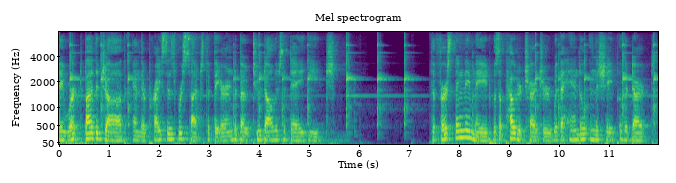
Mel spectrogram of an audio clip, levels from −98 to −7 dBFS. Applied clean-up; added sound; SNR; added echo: none; Hammer; 16 dB; reverberation time 1.3 s.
